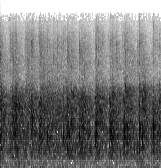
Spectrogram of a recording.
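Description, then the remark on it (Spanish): An audience applauds the Lord after a prayer, a dense, steady wash of many hands clapping with slight rhythmic surges, sustained and fairly loud throughout with no voices standing out. “Denle un fuerte aplauso al Señor, mis amables hermanos.”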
